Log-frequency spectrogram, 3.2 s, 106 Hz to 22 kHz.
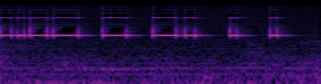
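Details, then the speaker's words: Loewe-Opta Magnet 3737W tube radio, faulty oscillator: multimeter continuity beeps across the desoldered oscillator coil winding (L22, from tube pin 8), showing the coil is intact. "we've got continuity so our coil is fine which is great news"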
